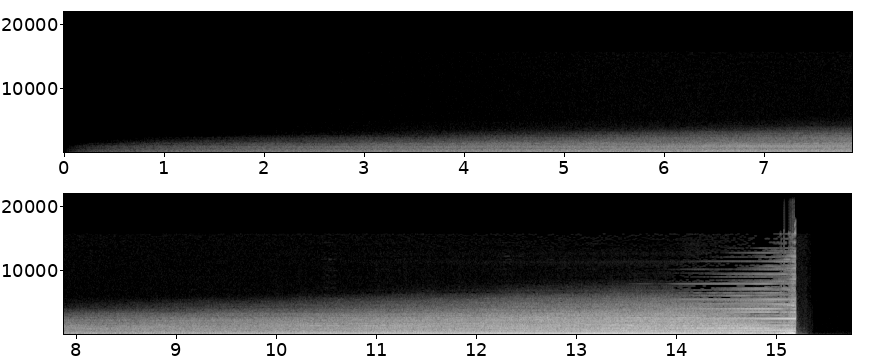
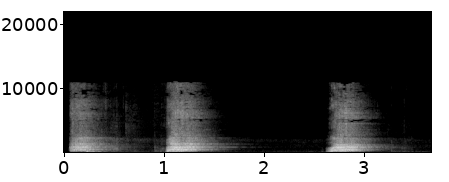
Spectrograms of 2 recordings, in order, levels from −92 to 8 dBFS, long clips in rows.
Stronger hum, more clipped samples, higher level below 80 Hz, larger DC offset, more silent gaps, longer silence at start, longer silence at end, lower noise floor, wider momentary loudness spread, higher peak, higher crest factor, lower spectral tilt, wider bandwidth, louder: neither; neither; first, -34 dBFS vs -50 dBFS; neither; neither; first, 3.1 s vs 0.05 s; about the same, 0.55 s vs 0.6 s; second, -68 dBFS vs -81 dBFS; first, 23 LU vs 13 LU; first, 0 dBFS vs -4 dBFS; about the same, 18 dB vs 18 dB; first, -6.5 dB/octave vs -4.5 dB/octave; first, 16 kHz vs 11.5 kHz; first, -16 LUFS vs -19 LUFS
